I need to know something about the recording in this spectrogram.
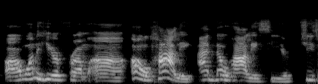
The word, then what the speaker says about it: Holly: Take it away, Holly. Thank you so much. Good day. I'm Holly, pronounced like hallelujah.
